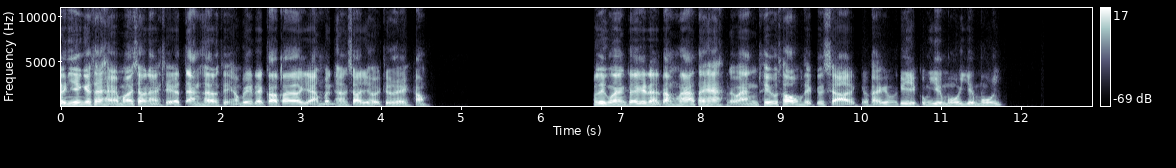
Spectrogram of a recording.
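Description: A man lectures calmly, heard through an online call.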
